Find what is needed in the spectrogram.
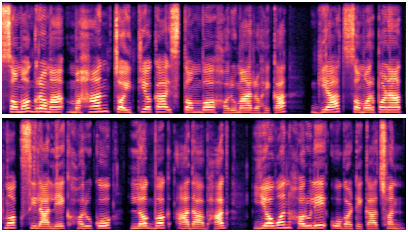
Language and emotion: Nepali, neutral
